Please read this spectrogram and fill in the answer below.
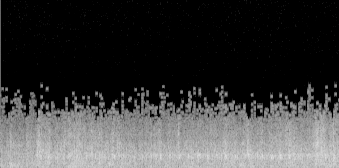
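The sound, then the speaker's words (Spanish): A truck engine rumbles as the vehicle pulls away and climbs a gentle slope, black smoke coming from the exhaust; the deep, loud drone holds steady throughout. “Un humo negro sale del tubo de escape mientras el vehículo comienza a ascender una suave loma.”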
